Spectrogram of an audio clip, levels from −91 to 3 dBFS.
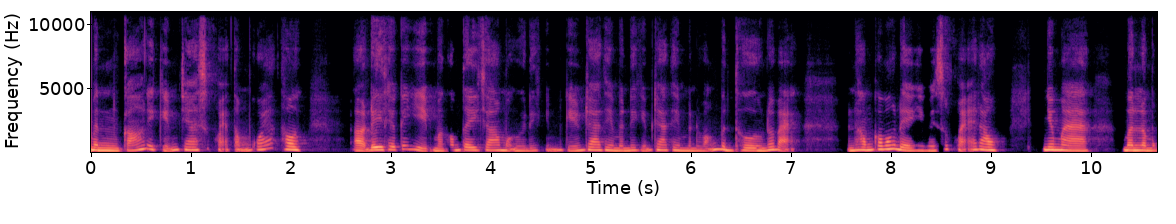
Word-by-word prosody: mình 185 -4 +5
có 190 +8 0
đi 265 - -1
kiểm 230 -2 -2
tra 225 -2 +1
sức 225 - -6
khỏe 225 -3 -6
tổng 220 -4 -3
quát 265 +9 -4
thôi, 245 -2 +5 0.5
ờ, 185 -1 +1
đi 220 +2 +5
theo 235 0 -2
cái 280 -1 -8
dịp 195 -8 -2
mà 175 - -1
công 210 +4 -3
ty 210 -2 0
cho 200 0 -2
mọi 195 -1 0
người 175 0 -3
đi 180 +2 -7
kiểm 220 +2 -6
kiểm 190 0 -3
tra, 215 -1 +1
thì 210 -2 +1
mình 180 0 0
đi 200 - -1
kiểm 205 +2 -7
tra 215 -2 -1
thì 205 -2 -1
mình 170 -1 -2
vẫn 245 +10 0
bình 220 -7 +3
thường 185 -3 0
đó 230 +3 +3
bạn, 235 - -1 0.6
mình 185 - +2
hông 220 +1 +4
có 265 +1 +2
vấn 290 0 +4
đề 195 -6 +3
gì 175 - -5
về 170 - -1
sức 275 +6 -7
khỏe 245 - -2
đâu. 225 -4 +4 0.5
Nhưng 225 -1 +7
mà 180 -4 +3 0.3
mình 195 -1 +5
là 190 - +4
một 180 0 0
210 Hz, 295 wpm, -24 LUFS, 185-230 Hz, 0.6 s, Nhưng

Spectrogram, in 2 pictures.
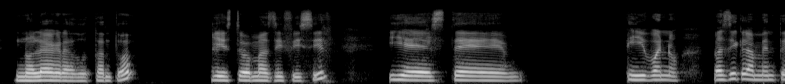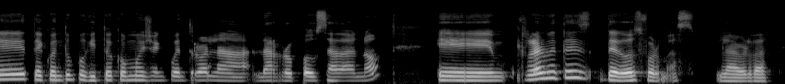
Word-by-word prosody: no 180 -1 +6
le 190 +2 +8
agradó 175 -3 +4
tanto 175 +1 -1 0.7
y 195 -1 +4
estuvo 185 0 +3
más 180 -1 +2
difícil. 180 - -2 0.6
Y, 220 0 +2
este, 190 -2 +3 1.0
y 210 -1 +3
bueno, 205 -2 -1 0.3
básicamente 230 +1 +1
te 210 -2 -3
cuento 205 +1 -3
un 220 - -14
poquito 200 -2 -5
cómo 200 +1 -5
yo 195 0 -9
encuentro 190 0 -6
la 175 -3 -8
la 175 +1 -8
ropa 175 +1 -3
usada, 175 0 -6
¿no?, 185 - -9 0.6
eh, 185 -1 0
realmente 285 +7 0
es 300 -3 -5
de 200 - +3
2 185 +1 +3
formas, 175 -1 -6 0.2
la 160 -1 -4
verdad. 155 0 -4
190 Hz, 125 wpm, -21 LUFS, 175-210 Hz, 1.0 s, le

